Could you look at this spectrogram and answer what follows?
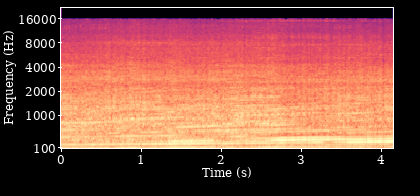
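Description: Royal Enfield Guerrilla 450's single-cylinder engine running on the road, its pitch climbing slowly and steadily as the motorcycle accelerates.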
